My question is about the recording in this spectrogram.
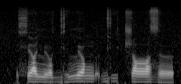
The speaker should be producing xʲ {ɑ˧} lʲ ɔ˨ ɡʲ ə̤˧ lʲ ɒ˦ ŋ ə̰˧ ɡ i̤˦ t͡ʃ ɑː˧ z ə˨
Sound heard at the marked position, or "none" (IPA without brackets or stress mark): ɑ˧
